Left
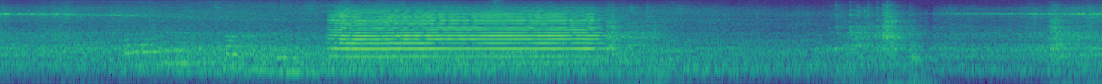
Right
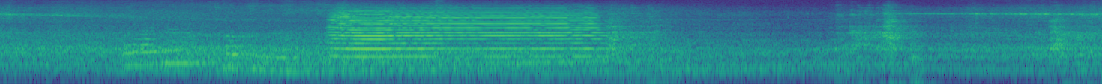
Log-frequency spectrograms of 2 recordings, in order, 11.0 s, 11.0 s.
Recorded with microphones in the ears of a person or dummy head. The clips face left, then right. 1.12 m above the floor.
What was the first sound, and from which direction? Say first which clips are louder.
A woman speaking: even; 25° right (ahead or behind).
